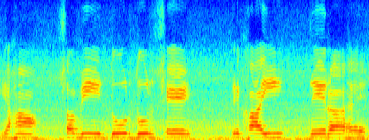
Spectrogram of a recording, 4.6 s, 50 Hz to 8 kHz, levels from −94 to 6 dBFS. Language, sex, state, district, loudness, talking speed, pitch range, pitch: Hindi, female, Haryana, Charkhi Dadri, -15 LUFS, 115 wpm, 220-230 Hz, 225 Hz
